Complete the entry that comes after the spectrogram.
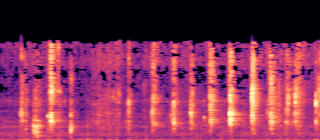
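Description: Close-miked chewing and lip-smacking of a person eating noodles: a quick run of short wet mouth clicks, over a low steady hum.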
